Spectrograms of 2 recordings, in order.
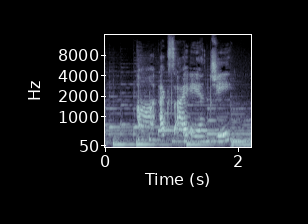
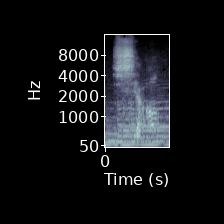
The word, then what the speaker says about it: Xiang: Or X-I-A-N-G. Xiang.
